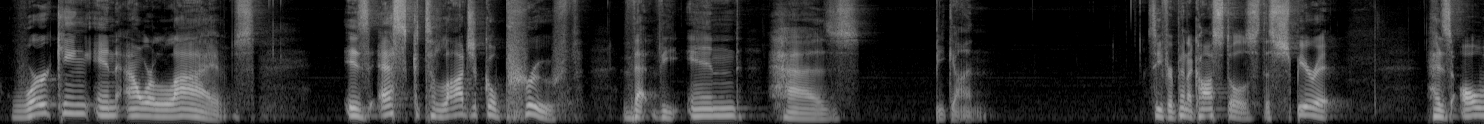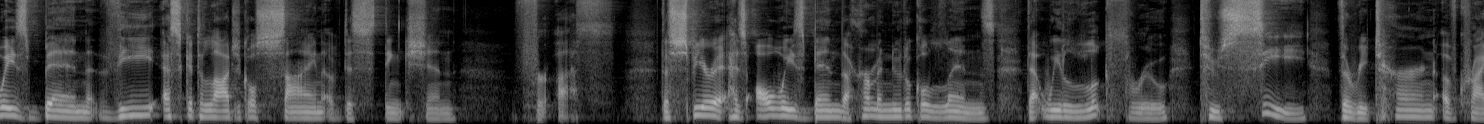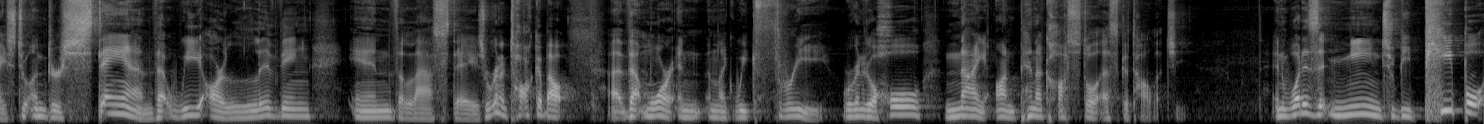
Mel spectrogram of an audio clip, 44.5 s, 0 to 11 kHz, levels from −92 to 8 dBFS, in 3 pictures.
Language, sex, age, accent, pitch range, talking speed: English, male, 30-49, American, 120-155 Hz, 115 wpm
